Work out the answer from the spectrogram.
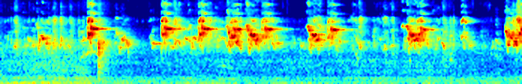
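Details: Budgerigar chirping in separate loud bursts of buzzy, twittering notes about once a second, with short quiet gaps between them.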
